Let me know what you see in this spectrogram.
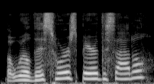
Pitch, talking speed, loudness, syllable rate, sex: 240 Hz, 270 wpm, -14 LUFS, 6.2 syllables/s, female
